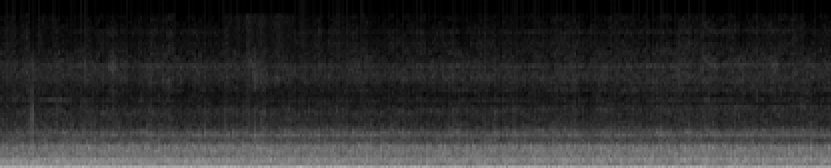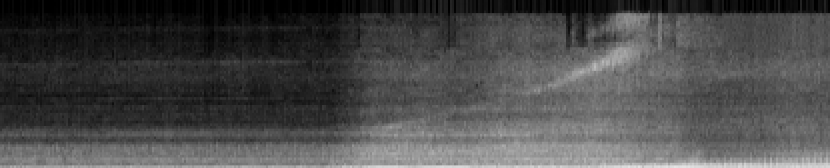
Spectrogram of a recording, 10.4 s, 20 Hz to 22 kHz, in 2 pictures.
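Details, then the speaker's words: Ford 6.0 Powerstroke diesel, warmed up, high horsepower tune, smoke switch set with turbo on; deep, even rumble then a louder pull with a rising whistle as the turbo spools. Normal turbo operation. "Right now the turbo is on, you can hear it."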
